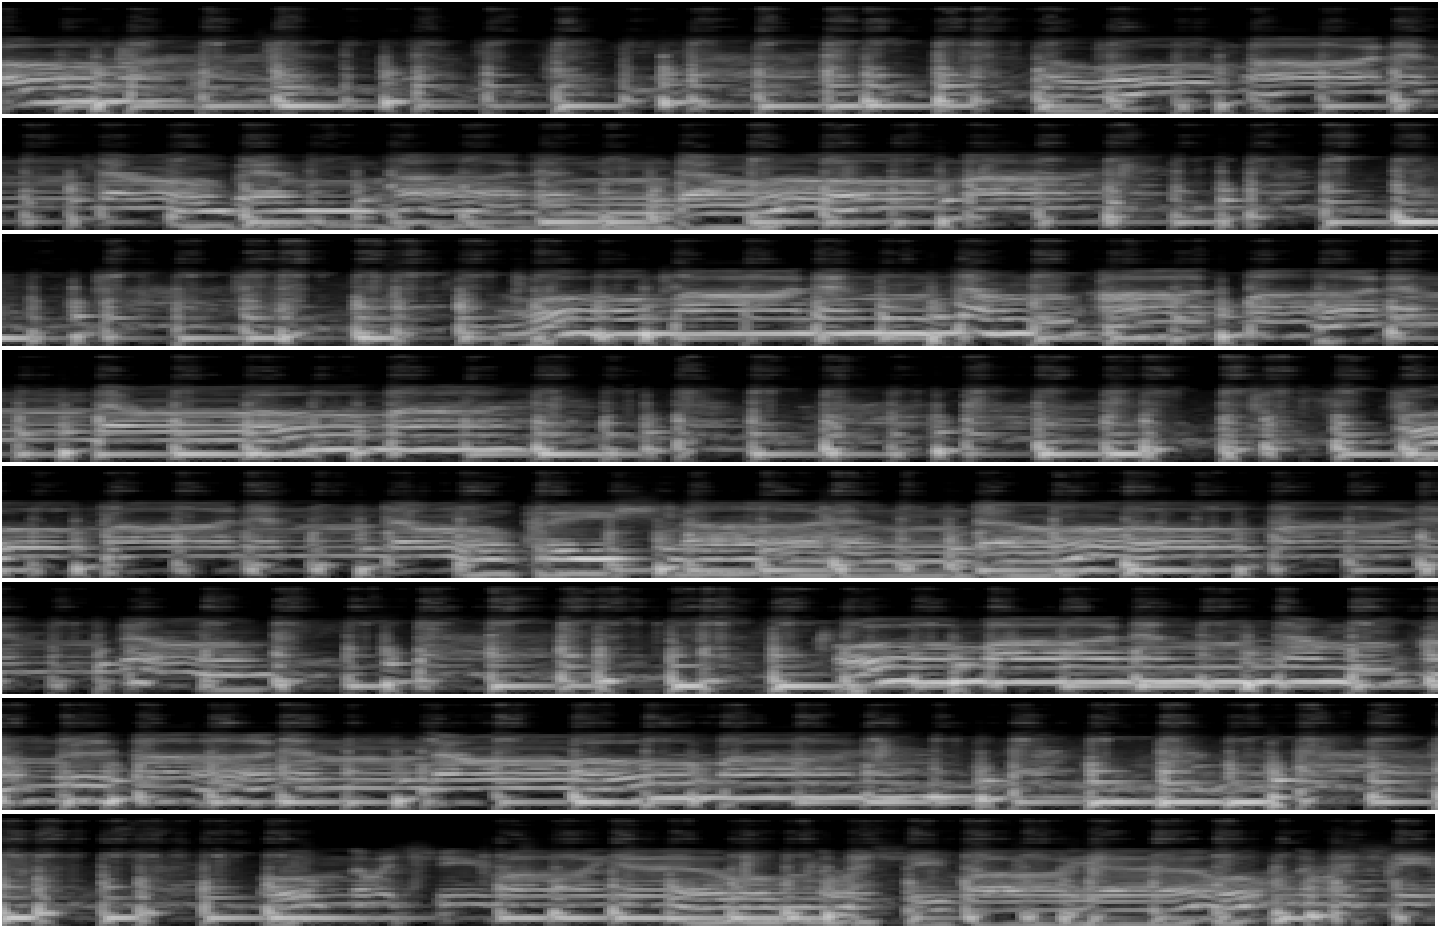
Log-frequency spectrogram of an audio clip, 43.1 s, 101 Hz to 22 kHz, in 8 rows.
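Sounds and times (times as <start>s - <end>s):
hand-struck percussion: 0.0s - 43.0s
man singing a chant: 0.0s - 43.0s.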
